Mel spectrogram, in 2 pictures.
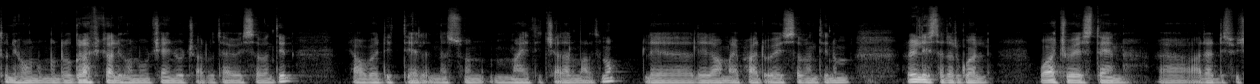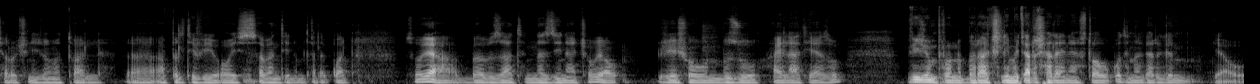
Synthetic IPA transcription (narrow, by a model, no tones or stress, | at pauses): t̪ʰɨnjɛɦo̞nuɡɾafi̥kʰaljɛho̞nut͡ʃend͡ʒo̞t͡ʃːa̰lːut̪ʰajoesːeβənt̪ʰin | jawbəd̪it̪ʰːelɨ̰nːəsːunmːajɛt̪jɪt͡ʃːa̰lalmalət̪nəw | lle̞lawmajpʰad̪oesːeβənt̪ʰinɨmɾilist̪ʰəd̪əɾɡʷal | wat͡ʃːoest̪ʰan | a̰d̪ad̪ːisfit͡ʃʰa̰lʔo̞t͡ʃːɪnjɪzo̞mət̪ʰːwa̰l | a̰pʰːɨlt̪ʰivioesːəβənt̪ʰinɨmt̪ʰələkʼwalsəwjabəβɨzat̪ɨnːəzːihnat͡ʃːɛwjaw | ʒeʃo̞wʊnbɨzuhajlat̪ʰjɛjazəw | viʒonpɾo̞nəbːəɾakt͡ʃulimət͡ʃʼərːəʃalajnjast̪ʰəwawːkʼut̪nəɡəɾɡɨnja̰w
